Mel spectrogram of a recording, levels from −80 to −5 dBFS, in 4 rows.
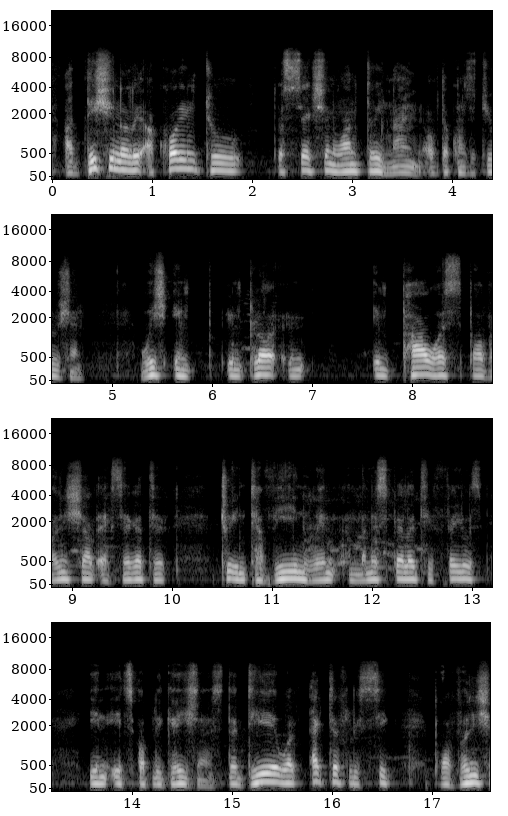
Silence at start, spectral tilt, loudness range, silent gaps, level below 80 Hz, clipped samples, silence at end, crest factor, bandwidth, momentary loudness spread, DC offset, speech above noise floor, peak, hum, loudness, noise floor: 0 s; -6 dB/octave; 4 LU; none; -64 dBFS; under 0.1%; 0 s; 20 dB; 9.6 kHz; 14 LU; under 0.1%; 41 dB; -8 dBFS; none; -28 LUFS; -68 dBFS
